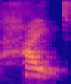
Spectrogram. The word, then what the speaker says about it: height: It's pronounced height. The GH is silent.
